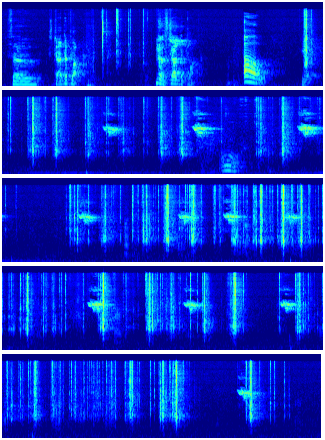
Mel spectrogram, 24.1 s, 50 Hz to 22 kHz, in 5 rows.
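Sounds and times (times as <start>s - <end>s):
plastic puzzle cube clicking: 1.4s - 2.3s, 4.5s - 9.9s, 10.5s - 22.2s, 22.8s - 23.7s.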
